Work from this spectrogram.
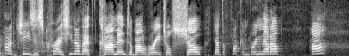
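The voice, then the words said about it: Impression of Billy. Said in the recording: “I could do a good Billy.”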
